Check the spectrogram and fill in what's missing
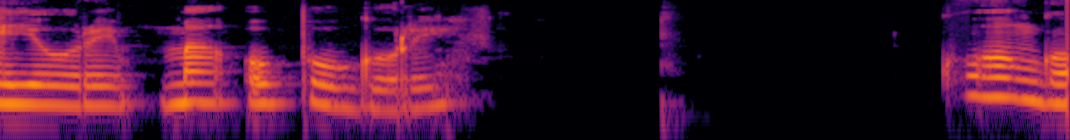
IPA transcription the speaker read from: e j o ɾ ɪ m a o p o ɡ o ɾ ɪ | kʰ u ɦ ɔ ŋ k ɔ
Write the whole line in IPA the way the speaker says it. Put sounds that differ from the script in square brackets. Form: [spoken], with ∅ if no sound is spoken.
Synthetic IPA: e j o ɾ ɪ m a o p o ɡ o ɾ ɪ | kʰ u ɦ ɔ ŋ [ɡ] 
